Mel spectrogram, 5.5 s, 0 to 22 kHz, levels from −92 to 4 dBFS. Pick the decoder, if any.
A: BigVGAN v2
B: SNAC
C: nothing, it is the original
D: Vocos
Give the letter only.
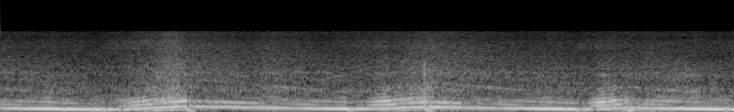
A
